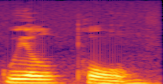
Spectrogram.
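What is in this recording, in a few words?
"Gwealpaul", English; place names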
